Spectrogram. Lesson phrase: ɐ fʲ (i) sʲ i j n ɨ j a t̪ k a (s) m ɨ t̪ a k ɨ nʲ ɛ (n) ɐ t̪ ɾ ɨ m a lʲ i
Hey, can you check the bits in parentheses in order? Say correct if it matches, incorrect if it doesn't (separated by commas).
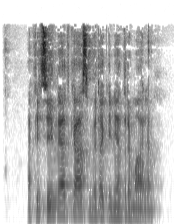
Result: correct, correct, incorrect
